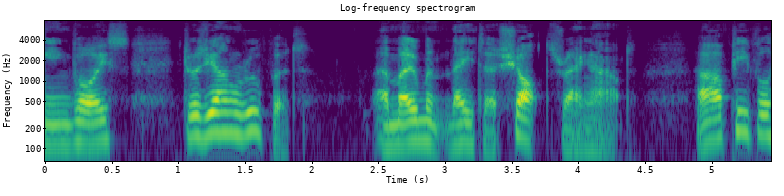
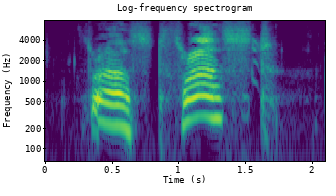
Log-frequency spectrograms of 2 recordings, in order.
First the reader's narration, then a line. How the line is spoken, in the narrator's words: cried Rupert again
